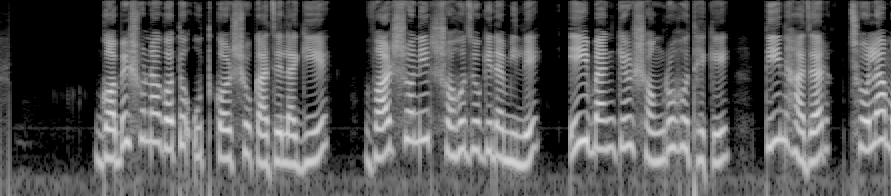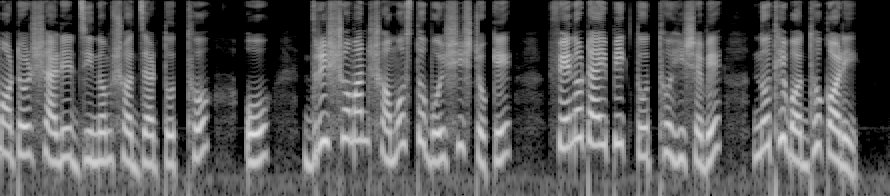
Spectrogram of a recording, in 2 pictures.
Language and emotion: Bengali, neutral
